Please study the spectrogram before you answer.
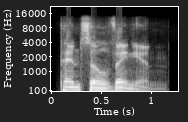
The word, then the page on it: Pennsylvanian: British English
